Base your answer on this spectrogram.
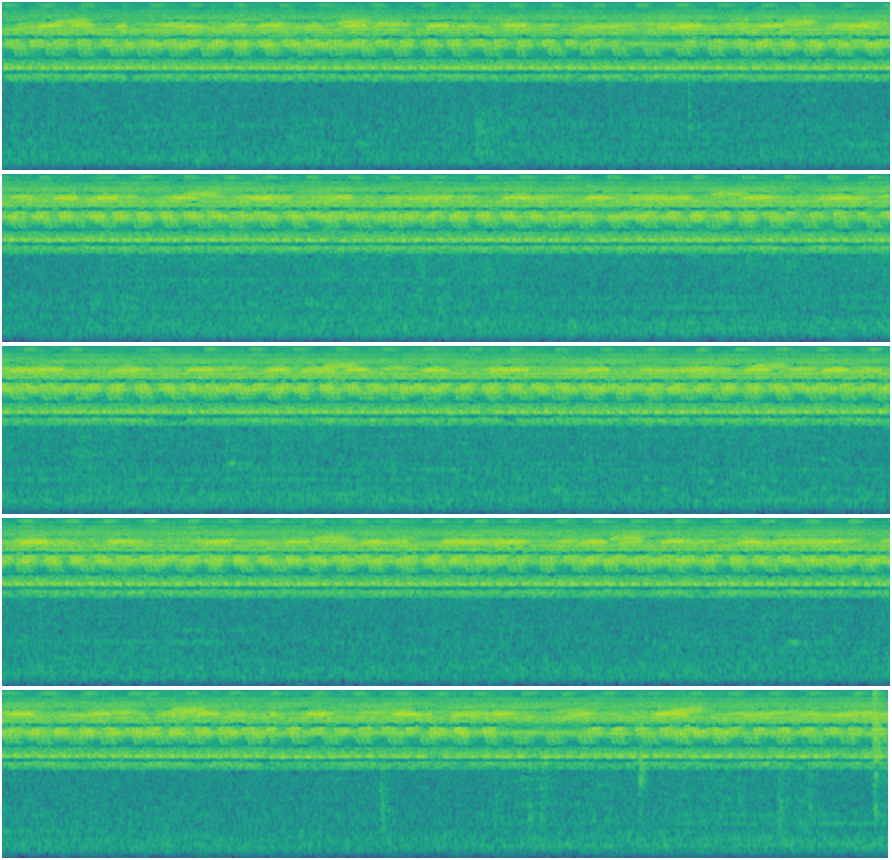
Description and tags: Night/Evening Ambience in Chiang Dao, Thailand
Evening recording outside my bungalow in North Thailand.
ambiance, chiang-dao, crickets, evening, field-recording, nature, night, southeast-asia, thailand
